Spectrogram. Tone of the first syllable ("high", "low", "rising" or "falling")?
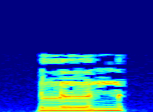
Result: rising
